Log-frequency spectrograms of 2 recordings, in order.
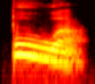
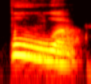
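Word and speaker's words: púa: fuerte con una débil y si se carga la voz en la débil por ejemplo pua pua es medio evidente el iato de que se separan en sílabas distintas verdad Ahora miren también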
